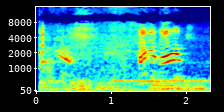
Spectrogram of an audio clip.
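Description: A faint, high-pitched voice, like a child's, speaks briefly twice, the second time louder. About halfway in, a steady electronic tone starts and holds.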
